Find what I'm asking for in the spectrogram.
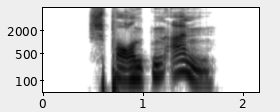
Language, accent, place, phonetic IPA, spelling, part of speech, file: German, Germany, Berlin, [ˌʃpɔʁntn̩ ˈan], spornten an, verb, De-spornten an.ogg
- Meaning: inflection of anspornen: 1. first/third-person plural preterite 2. first/third-person plural subjunctive II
